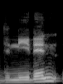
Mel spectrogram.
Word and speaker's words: Dunedin: You just correctly pronounced Dunedin, which kind of blew my mind.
